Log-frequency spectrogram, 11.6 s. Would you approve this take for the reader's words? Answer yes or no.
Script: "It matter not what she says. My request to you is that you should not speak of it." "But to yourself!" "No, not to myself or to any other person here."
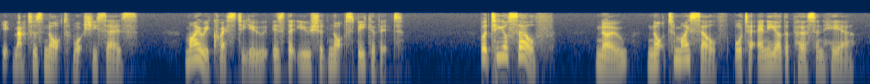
no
